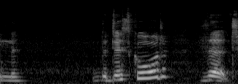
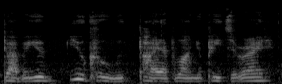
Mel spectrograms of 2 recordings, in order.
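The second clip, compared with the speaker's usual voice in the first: whispered, much softer check-in; hushed aside; 4 semitones lower, 9 dB quieter than usual. Acted. Asking Baba in a whisper about pineapple, whispered. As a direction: lean in and whisper the question.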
